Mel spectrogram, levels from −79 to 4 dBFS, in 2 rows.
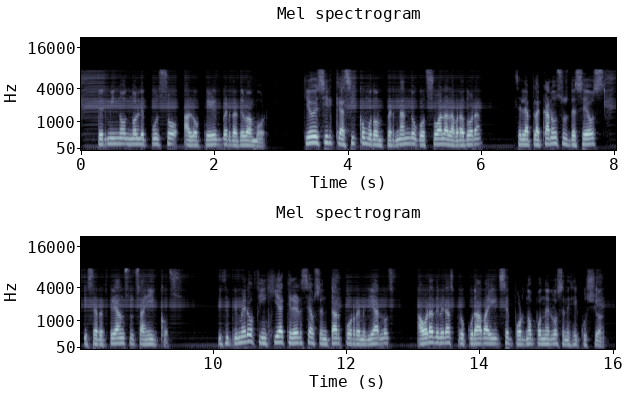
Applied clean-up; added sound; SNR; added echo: neural mask model RNNoise.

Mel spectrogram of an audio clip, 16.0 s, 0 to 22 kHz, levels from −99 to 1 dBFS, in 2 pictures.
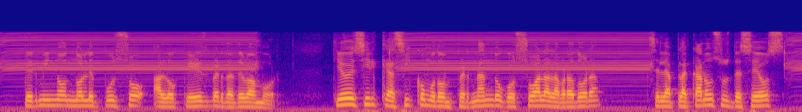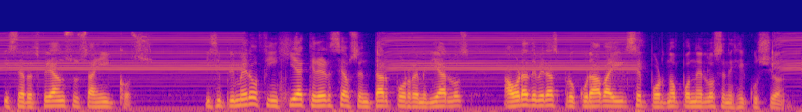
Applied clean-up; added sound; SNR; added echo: none; Domestic sounds, home sounds; 18 dB; none.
